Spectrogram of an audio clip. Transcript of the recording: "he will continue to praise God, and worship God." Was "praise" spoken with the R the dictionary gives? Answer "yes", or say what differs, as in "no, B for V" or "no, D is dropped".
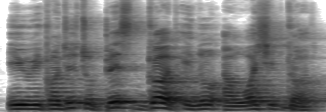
no, L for R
